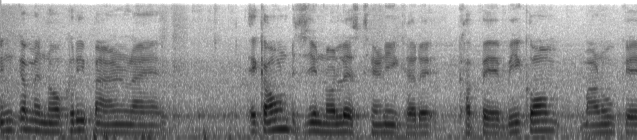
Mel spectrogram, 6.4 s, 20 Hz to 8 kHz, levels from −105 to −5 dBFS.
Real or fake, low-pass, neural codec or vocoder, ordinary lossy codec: real; 7.2 kHz; none; none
